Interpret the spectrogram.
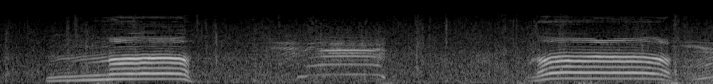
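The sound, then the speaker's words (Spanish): A person imitates a cow, giving three drawn-out moos: a long one, a shorter softer one, then another long one, over a steady hiss of background noise. “… imita el sonido de las vacas.”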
